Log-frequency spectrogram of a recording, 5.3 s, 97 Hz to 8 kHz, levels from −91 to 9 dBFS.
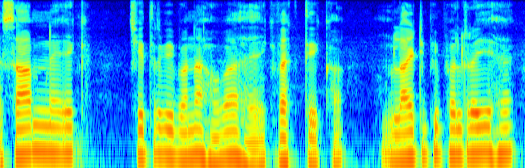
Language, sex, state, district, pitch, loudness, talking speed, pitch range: Hindi, male, Uttar Pradesh, Saharanpur, 130 Hz, -18 LUFS, 160 wpm, 110-140 Hz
